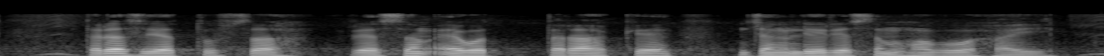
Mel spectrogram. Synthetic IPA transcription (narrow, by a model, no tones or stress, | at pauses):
t̪ɐɾəs̬jat̪usa | ɾesəmʔeɡɔt̪ɐɾaɦke | d͡ʒəŋliɾesəmɦoboɦəj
